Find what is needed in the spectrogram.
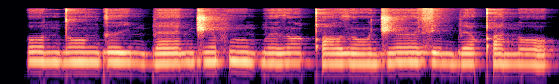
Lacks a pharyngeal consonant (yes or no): yes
